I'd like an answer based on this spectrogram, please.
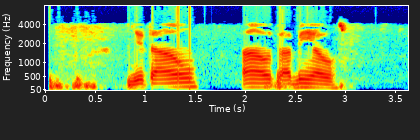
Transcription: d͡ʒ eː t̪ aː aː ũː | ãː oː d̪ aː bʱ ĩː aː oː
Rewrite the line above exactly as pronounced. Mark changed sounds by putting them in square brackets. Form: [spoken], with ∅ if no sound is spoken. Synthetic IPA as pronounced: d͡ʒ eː t̪ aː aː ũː | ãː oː [t̪] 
